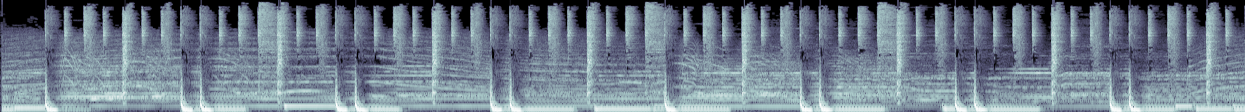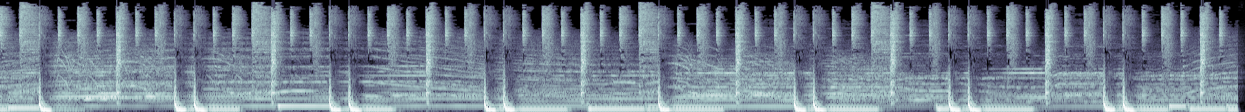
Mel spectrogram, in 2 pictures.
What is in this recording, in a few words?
instrumental ringtone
